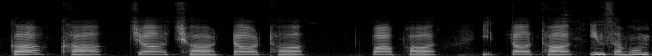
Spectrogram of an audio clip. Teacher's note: इन सभियों में कंपन पैदा नहीं हो रहा है, तो ये सभी अघोष वर्ण हो गए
